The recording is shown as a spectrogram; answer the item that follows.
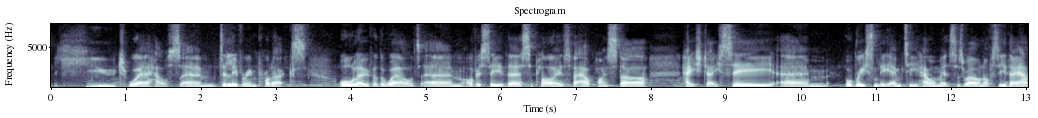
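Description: A man at a fairly slow pace with monotone, flat intonation, over light background noise. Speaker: motorbike vlogger. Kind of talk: casual vlog chat. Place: shop. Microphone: phone near.

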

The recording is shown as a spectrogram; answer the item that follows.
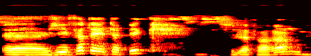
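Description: Speech comes at a very slow pace against a quiet background. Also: man. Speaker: amateur web show host. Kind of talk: casual vlog chat. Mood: relaxed, joking, laughs. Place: home room. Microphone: webcam.

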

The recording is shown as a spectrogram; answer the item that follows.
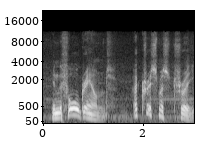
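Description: Very slow speech from a man, dry with no echo, over light background noise. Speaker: homeowner vlogger. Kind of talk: casual vlog chat. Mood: relaxed, light humor. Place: garden. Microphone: phone near.

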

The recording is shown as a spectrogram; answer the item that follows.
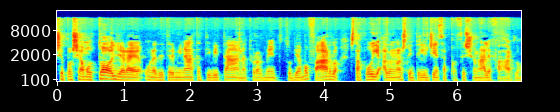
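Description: A man talks at a fairly quick pace with hardly any pauses and fairly even intonation. The background is quiet. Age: 40s. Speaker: real estate agent; guest. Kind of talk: conference talk.

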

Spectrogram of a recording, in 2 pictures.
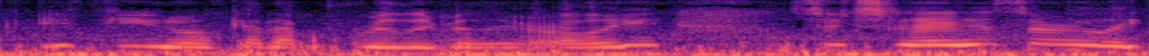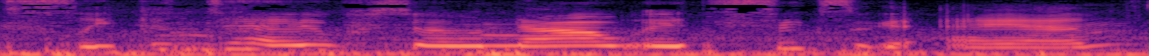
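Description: Noticeable background noise behind a woman's dry voice with no echo. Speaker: travel vlogger. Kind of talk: casual vlog chat. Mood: relaxed, sleepy early morning. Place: car. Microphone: phone near.

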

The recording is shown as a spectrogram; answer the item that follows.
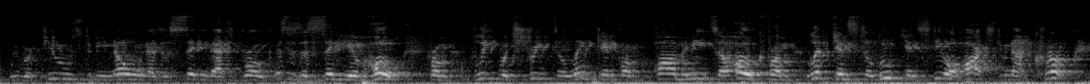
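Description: In a room with audible echo and light background noise, an American-accented man with an extremely high pitch speaks at a fairly slow pace with hardly any pauses, his pitch swinging very widely. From Pennsylvania, Philadelphia suburbs; Pennsylvania. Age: 20s. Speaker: spoken word poet. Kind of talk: spoken word poetry performance. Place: street. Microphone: podium.

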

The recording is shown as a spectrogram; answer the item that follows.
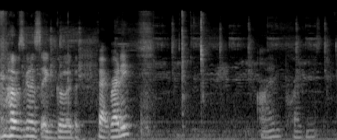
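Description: Clear music plays behind a woman speaking. Her loudness swings widely. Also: fairly even intonation, moderate pace. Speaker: vlogger. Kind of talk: casual talk to camera. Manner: loud, shouting. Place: home room. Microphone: phone near.

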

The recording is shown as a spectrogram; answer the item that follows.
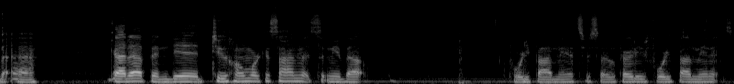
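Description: The man's voice is somewhat breathy, with a dark, mellow tone and ordinary pitch variation. He speaks at a moderate pace, and the sound is dry with no echo. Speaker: vlogger. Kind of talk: casual vlog chat. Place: car. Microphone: phone near.

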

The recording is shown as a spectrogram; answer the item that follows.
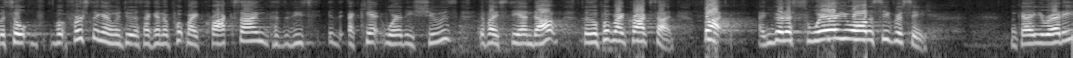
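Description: Over a quiet background, a woman talks at a fairly quick pace with a high pitch. Her pitch variation is ordinary, while her loudness swings widely. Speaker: keynote speaker. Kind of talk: conference keynote talk. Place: stage.

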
